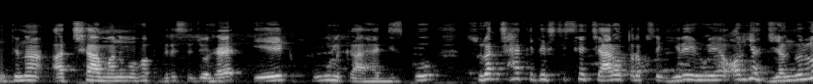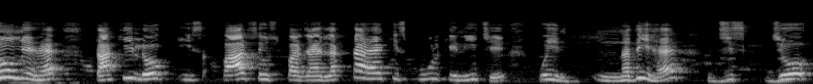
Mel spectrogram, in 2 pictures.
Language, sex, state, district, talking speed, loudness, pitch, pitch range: Hindi, male, Bihar, Samastipur, 175 wpm, -21 LUFS, 210 Hz, 185-240 Hz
